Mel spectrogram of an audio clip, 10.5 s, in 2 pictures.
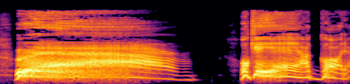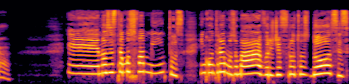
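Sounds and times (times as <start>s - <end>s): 
speech: 0.2s - 0.5s, 3.8s - 5.4s, 7.2s - 10.4s
lion roar voiced by a person: 0.3s - 2.8s.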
